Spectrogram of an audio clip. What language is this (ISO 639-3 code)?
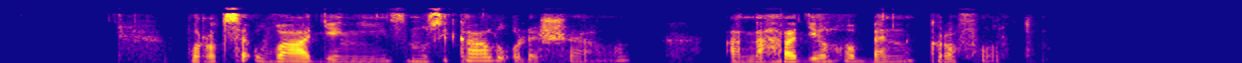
ces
